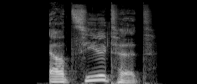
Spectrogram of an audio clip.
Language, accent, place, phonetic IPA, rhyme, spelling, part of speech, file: German, Germany, Berlin, [ɛɐ̯ˈt͡siːltət], -iːltət, erzieltet, verb, De-erzieltet.ogg
- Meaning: inflection of erzielen: 1. second-person plural preterite 2. second-person plural subjunctive II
